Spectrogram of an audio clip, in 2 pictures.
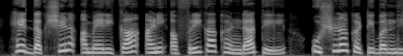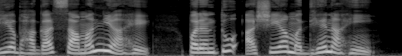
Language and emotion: Marathi, neutral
